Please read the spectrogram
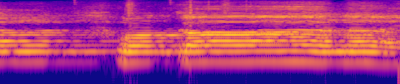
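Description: A man's voice chanting in long, held melodic notes, the sung delivery of a waz sermon into a microphone, with a short break for breath about half a second in.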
